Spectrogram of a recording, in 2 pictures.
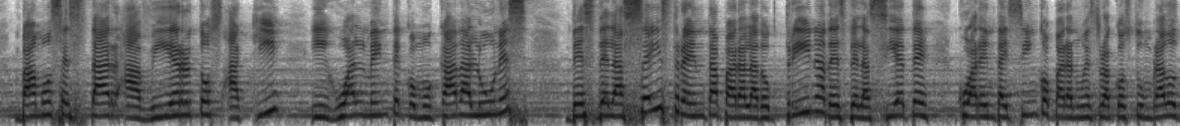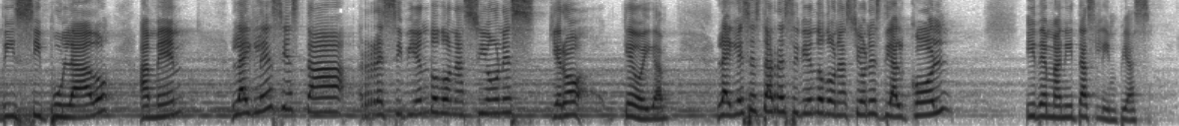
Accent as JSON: {"language": "Spanish", "country": "Dominican Republic"}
